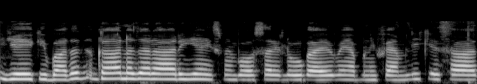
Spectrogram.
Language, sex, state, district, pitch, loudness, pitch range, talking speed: Hindi, female, Delhi, New Delhi, 225 Hz, -14 LUFS, 215-245 Hz, 225 wpm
